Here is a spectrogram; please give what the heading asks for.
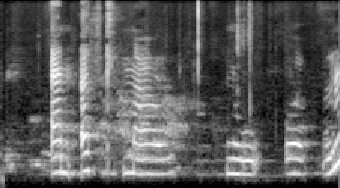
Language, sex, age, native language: Icelandic, female, 9, Icelandic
